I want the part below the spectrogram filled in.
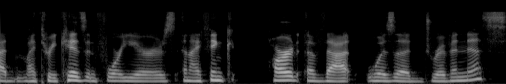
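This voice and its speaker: A woman talks in a normal speaking voice, fairly low in pitch with ordinary pitch variation. The background is quiet. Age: 40s. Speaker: pastor and life coach. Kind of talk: interview conversation.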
